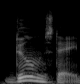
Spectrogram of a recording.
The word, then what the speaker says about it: Domesday: It's actually pronounced Doomsday because, as the people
